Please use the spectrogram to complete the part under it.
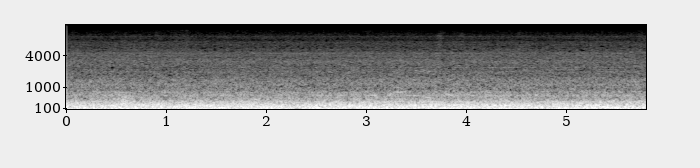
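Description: A train begins to pull away and rolls along the tracks.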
